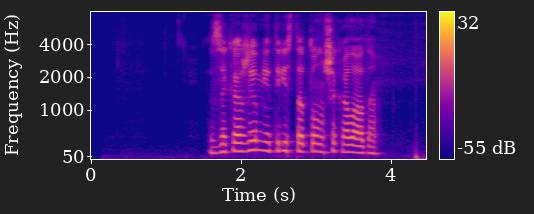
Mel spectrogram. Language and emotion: Russian, neutral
